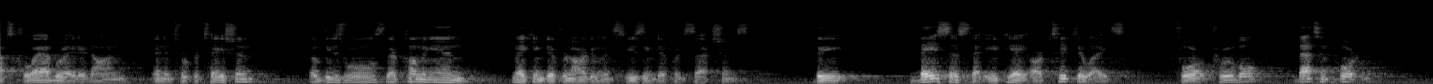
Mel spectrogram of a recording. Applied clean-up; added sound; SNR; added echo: none; none; none; reverberation time 0.1 s.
